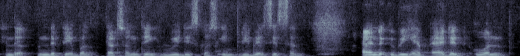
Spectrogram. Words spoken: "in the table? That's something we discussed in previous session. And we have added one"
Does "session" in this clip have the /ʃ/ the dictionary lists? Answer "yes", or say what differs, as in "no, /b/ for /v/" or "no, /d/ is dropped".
no, /s/ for /ʃ/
